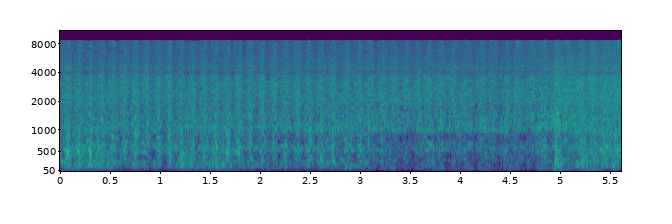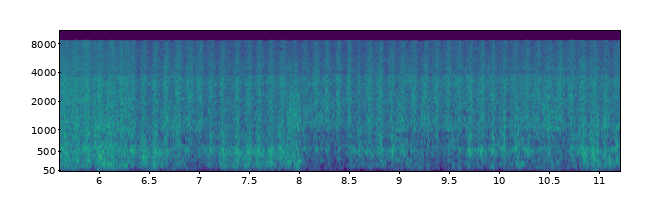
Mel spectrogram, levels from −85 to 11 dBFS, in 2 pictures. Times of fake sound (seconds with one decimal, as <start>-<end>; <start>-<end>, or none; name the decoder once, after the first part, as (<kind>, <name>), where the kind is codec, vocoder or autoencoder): none

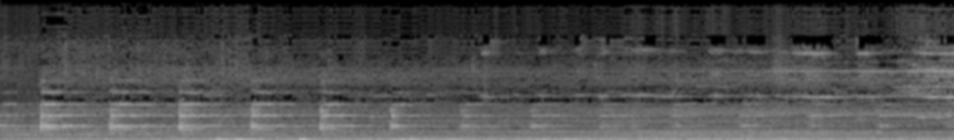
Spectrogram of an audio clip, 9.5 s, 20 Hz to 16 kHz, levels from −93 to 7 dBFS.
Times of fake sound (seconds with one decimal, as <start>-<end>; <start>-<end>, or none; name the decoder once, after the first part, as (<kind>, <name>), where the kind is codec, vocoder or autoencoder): 4.5-6.7 (vocoder, Vocos)

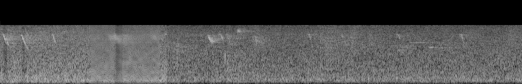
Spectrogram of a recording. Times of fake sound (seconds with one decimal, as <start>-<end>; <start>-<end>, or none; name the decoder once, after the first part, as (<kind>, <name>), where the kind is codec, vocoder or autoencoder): 0.9-1.6 (vocoder, Vocos)

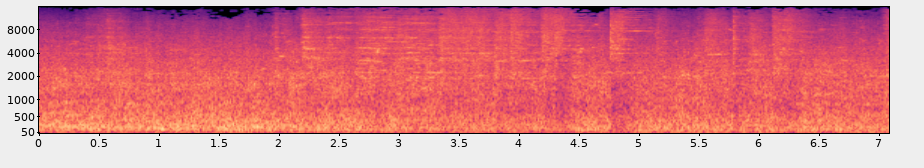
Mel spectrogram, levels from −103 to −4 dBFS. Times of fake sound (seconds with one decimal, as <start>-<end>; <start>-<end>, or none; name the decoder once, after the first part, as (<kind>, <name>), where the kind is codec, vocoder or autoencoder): none

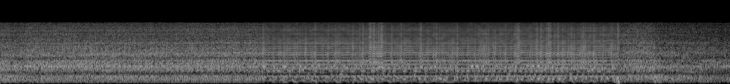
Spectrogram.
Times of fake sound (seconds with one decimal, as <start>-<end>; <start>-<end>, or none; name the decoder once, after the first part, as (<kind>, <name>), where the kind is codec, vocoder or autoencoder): 2.6-6.2 (vocoder, Vocos)

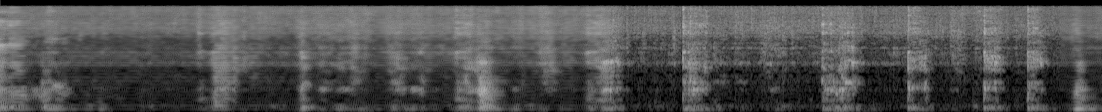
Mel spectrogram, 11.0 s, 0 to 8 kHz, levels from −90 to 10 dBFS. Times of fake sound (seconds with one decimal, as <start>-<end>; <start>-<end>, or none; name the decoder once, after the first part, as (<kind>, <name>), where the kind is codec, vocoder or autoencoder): 0.0-6.1 (vocoder, Vocos); 10.6-11.0

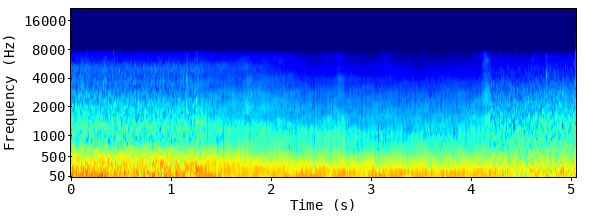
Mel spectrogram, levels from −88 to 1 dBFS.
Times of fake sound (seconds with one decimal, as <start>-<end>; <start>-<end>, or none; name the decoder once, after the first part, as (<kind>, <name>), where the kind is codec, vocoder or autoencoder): 1.3-4.2 (vocoder, Vocos)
